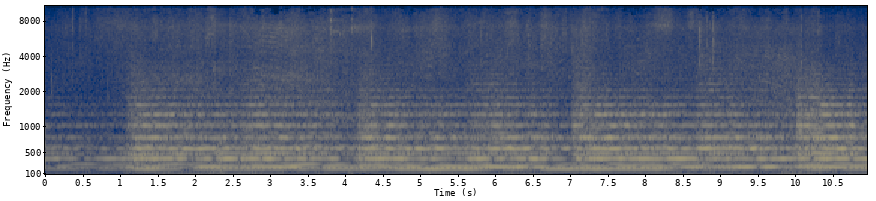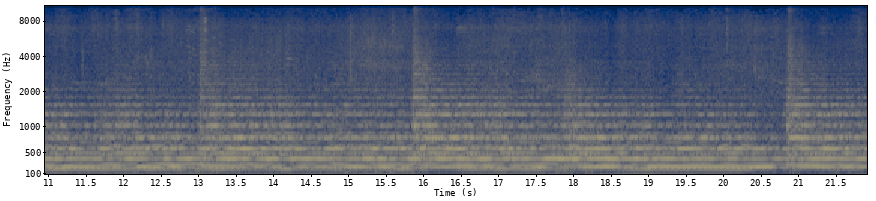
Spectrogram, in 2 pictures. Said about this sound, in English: Pretiosa, also at Cologne Cathedral in Germany, cast in 1448 by the Heinrich Brodermann and Christian Kloyt Bell Foundry, with a pitch of G, a mass of 10,500 kilograms, and a diameter of 2.4 meters, Pretiosa was the largest bell in the Western world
